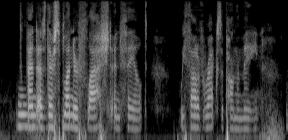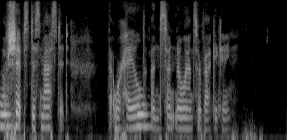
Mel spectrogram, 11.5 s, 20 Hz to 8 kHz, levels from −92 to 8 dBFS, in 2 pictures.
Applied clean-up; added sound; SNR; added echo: none; Brass instrument; 7 dB; none.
